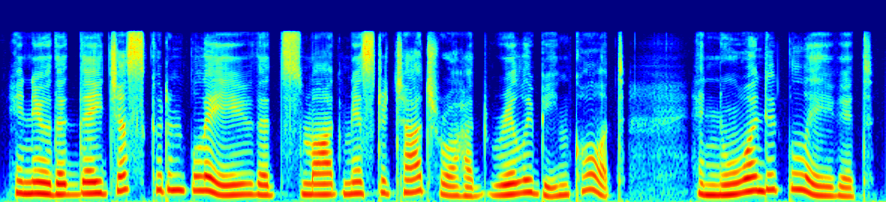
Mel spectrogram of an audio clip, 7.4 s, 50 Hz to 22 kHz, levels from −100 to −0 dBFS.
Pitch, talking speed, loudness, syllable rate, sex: 220 Hz, 170 wpm, -16 LUFS, 4.4 syllables/s, female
